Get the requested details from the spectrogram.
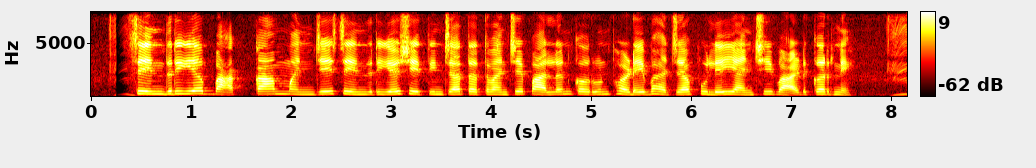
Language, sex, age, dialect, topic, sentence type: Marathi, male, 18-24, Varhadi, agriculture, statement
